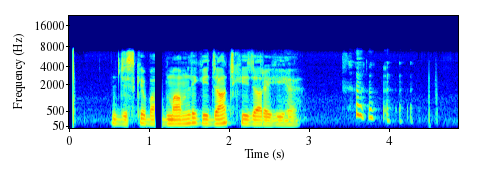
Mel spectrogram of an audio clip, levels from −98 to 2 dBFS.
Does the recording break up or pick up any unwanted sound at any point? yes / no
yes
